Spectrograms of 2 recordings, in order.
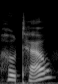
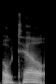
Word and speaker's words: hotel: trip up English speakers H is silent plain and simple so hotel hotel orora now yes super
